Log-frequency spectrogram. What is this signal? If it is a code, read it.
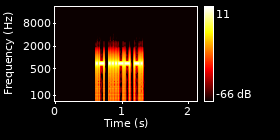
Morse code, heard as a keyed tone, about 50 wpm, 700 Hz. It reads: A3N
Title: Common Cut Numbers - 3-Digit 50wpm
